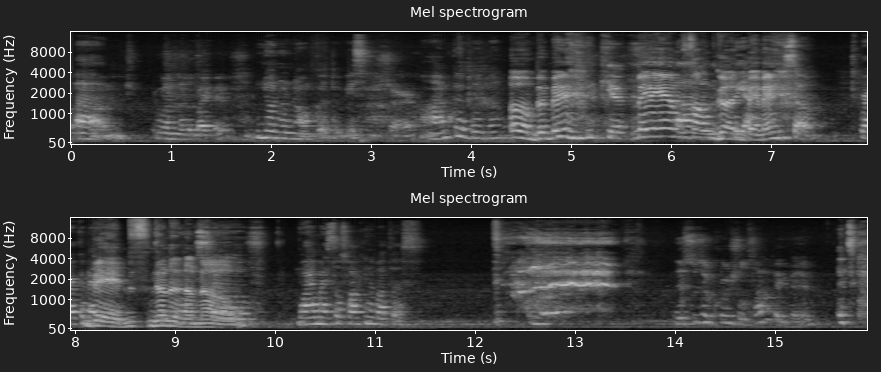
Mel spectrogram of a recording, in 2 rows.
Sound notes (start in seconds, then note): 12.2 laughs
